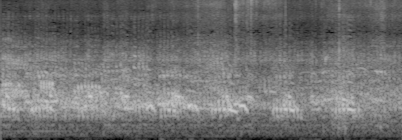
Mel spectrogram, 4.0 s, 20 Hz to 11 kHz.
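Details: Sandhill cranes, thousands of them, dropping into Whitewater Draw Wildlife Area near McNeal, Arizona, in February 2018; many overlapping rattling bugles that swell and fade roughly every half second.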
